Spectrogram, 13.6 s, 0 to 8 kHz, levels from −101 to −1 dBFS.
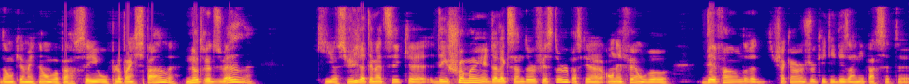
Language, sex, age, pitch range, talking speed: French, male, 30-49, 120-155 Hz, 150 wpm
